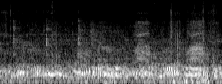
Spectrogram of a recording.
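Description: Old-generation pigeons coo amid a dense, steady murmur of a crowded pigeon market, low rolling calls overlapping one another with constant background bustle.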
